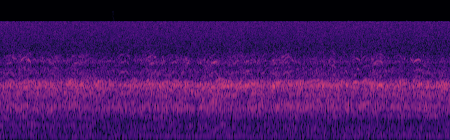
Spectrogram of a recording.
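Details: A huge gathering of geese at Squaw Creek National Wildlife Refuge, Missouri, on an overcast winter dawn with the refuge iced over; relentless overlapping honking, a low rumble underneath the chorus.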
